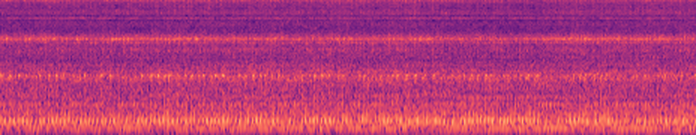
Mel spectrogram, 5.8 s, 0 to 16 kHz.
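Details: Husqvarna 572XP AutoTune chainsaw holding a fast, buzzy high idle that never settles. Owner suspects a carburetor or solenoid fault, or a bottom-end air leak such as the PTO-side bearing; compression is good.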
